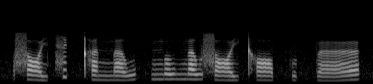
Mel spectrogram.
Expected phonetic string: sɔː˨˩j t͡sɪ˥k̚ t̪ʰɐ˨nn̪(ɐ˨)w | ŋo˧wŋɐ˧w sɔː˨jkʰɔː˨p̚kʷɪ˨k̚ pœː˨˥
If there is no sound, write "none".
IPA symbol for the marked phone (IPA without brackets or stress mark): ɐ˨˧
